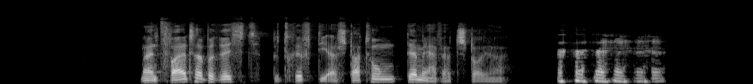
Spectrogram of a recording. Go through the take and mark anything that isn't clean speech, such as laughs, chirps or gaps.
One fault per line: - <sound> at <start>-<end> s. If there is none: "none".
- laugh at 5.6-6.7 s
